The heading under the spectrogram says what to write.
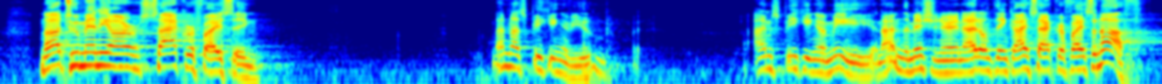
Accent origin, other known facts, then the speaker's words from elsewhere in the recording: Texas, United States; But my focus is not really on Texas, even though I'm a Texan, you know.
